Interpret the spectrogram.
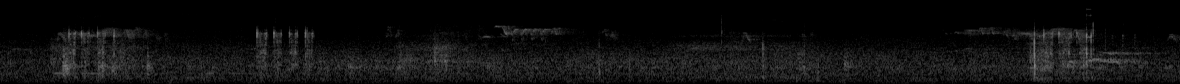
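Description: Birds chirping in a few short, rapid bursts over a faint, steady outdoor background.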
